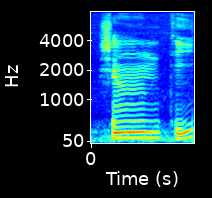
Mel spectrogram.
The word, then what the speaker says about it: Shanti: Le troisième Shanti, alors la dernière syllabe, le I est long, Shanti signifie que les énergies de paix œuvrent en moi pour le bien des autres.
